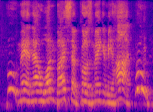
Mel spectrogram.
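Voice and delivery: showy, boastful, swooping show-off gym-guy voice. Giving gym advice, then doing an impression of the six-pack guy in the weight room. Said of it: "here's my impression of the guy with the six-pack".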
